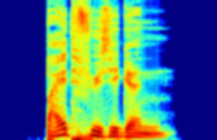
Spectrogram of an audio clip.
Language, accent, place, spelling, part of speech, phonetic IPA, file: German, Germany, Berlin, beidfüßigen, adjective, [ˈbaɪ̯tˌfyːsɪɡn̩], De-beidfüßigen.ogg
- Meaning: inflection of beidfüßig: 1. strong genitive masculine/neuter singular 2. weak/mixed genitive/dative all-gender singular 3. strong/weak/mixed accusative masculine singular 4. strong dative plural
